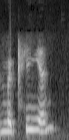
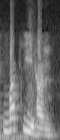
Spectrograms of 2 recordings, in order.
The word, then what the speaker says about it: Makihan: Ik zei altijd McKeon, zoals McDonald's, maar het is Makihan. – Makihan. – Met de klemtoon op Han.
